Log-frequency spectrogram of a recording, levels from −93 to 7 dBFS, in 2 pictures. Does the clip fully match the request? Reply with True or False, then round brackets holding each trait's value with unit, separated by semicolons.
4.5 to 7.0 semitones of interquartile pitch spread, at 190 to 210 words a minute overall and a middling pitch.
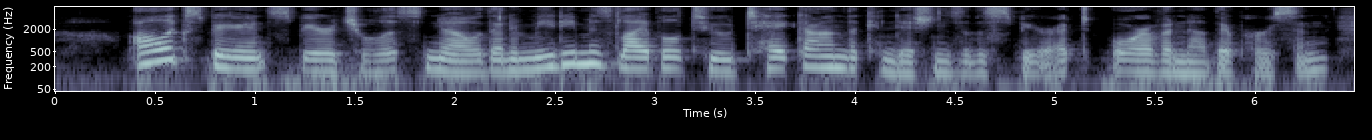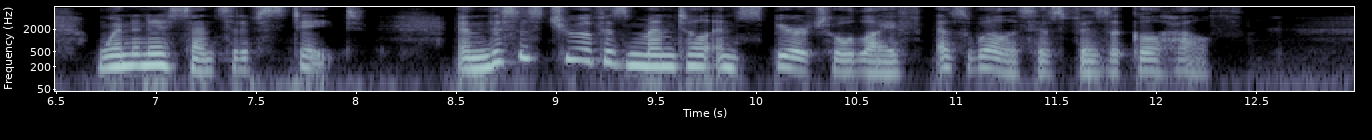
True (5.4 semitones; 200 wpm; 170 Hz)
